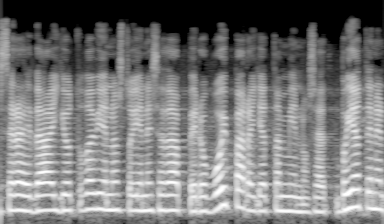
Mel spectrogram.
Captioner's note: speaking spanish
